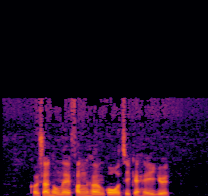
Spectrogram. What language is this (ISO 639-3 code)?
yue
